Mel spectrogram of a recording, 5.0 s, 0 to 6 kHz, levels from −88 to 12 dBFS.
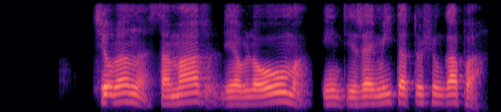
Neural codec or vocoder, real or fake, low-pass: codec, 24 kHz, 0.5 kbps, DualCodec; fake; 5.4 kHz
